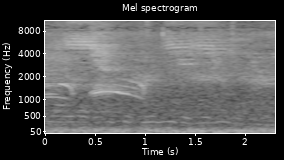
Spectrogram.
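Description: An animal calling twice, two short harsh cries each with an arched pitch, over a steady low rumble.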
